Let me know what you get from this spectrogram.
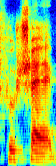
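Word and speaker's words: Fouché: all correct great yeah it's pronounced fuche but it's spelled like touche with an F got it and it's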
